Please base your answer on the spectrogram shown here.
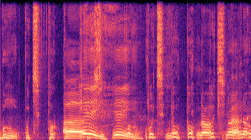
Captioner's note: upbeat beatbox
